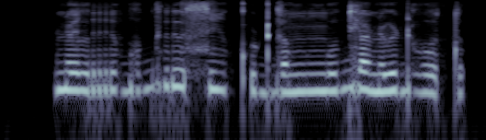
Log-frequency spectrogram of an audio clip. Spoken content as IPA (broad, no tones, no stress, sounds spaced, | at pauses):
ɳ ɛ l r ɪ ɡʷ ɪ ɡ r ɯ s i kʷʼ ə ɖ ɡ a ŋʷ ə ŋʷ ɯ ɡ j a ɳ ɯ ɖʱ o t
